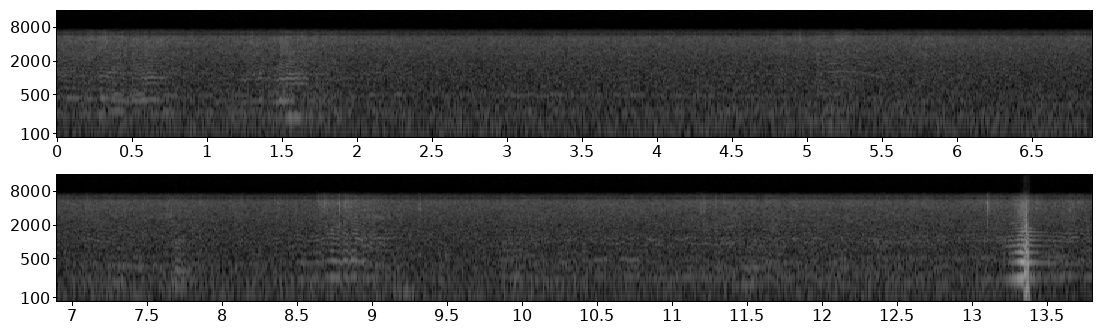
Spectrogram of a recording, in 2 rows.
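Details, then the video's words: Steady hum of Italian honey bees at the entrance of their hive in Colorado Springs, October 2011, captured close in front of it; individual bees zip by now and then, one sharply loud pass near the end. "Bee hive Entrance"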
